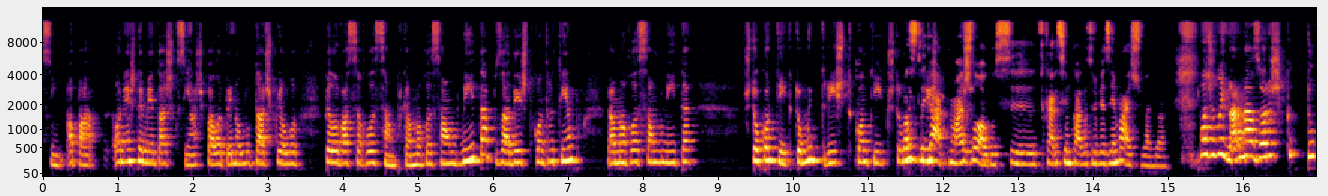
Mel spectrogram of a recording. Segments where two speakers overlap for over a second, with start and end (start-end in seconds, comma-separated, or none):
11.4-12.7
